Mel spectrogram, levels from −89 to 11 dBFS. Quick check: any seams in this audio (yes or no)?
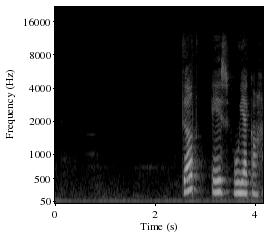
no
